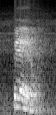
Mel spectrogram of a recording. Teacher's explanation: Basically what's happening here is that your tongue is going up, the tip is touching the top of your mouth, and then it is sitting back down. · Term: single R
